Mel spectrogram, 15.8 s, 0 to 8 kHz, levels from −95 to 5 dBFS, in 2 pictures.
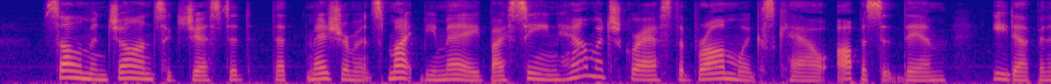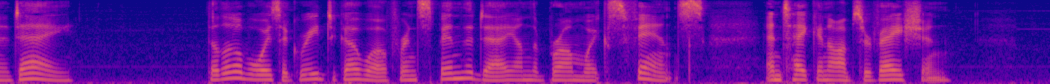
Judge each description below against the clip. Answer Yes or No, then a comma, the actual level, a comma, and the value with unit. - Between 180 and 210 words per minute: No, average, 160 wpm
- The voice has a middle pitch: Yes, medium, 165 Hz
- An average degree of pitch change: Yes, average, 3.7 semitones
